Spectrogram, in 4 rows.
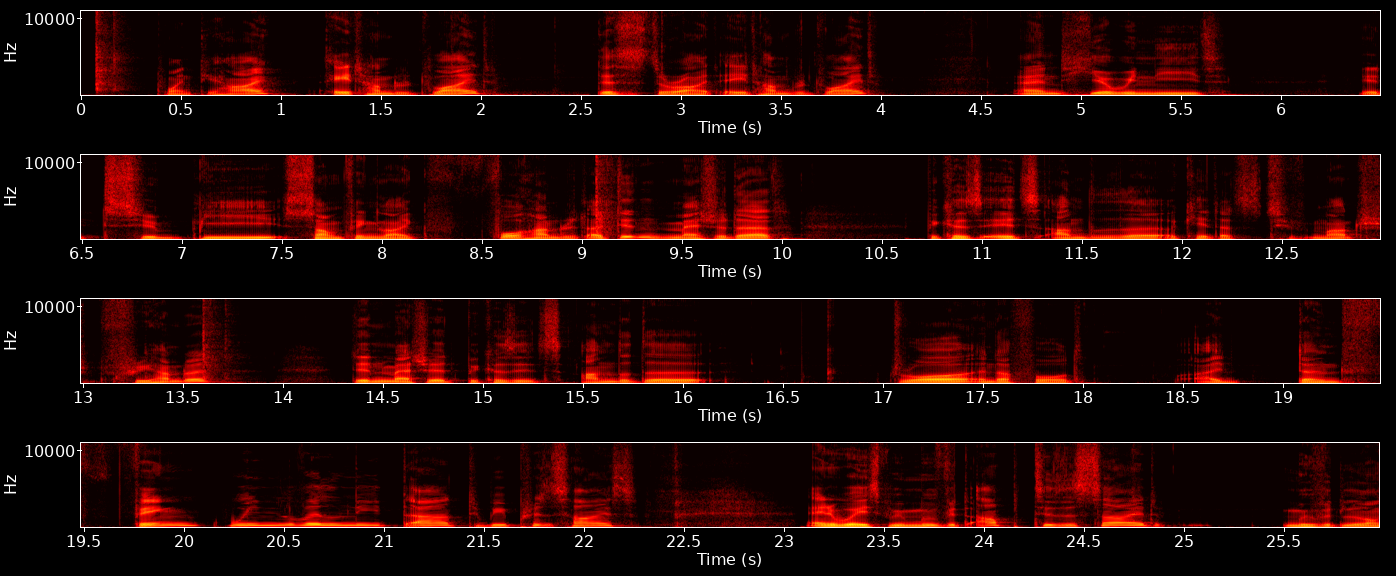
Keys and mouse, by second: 1.0-2.5 drag, 2.5-3.7 middle drag, 3.7-9.9 drag, 3.7 0, 8.8 0, 9.9-10.8 middle drag, 10.8 typing, 10.9-11.2 middle drag, 12.4-13.6 drag, 13.4 0, 13.6 middle click, 14.6-15.3 middle drag, 16.5 g, 18.4 middle click, 24.5 g.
